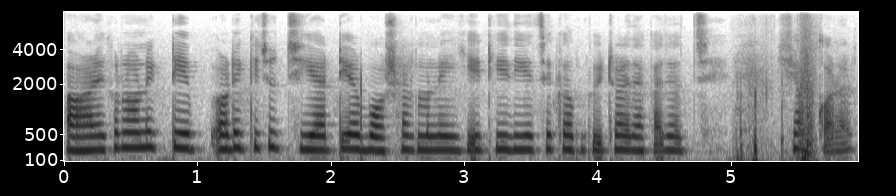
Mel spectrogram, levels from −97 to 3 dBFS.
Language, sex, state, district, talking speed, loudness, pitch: Bengali, female, West Bengal, Purulia, 170 wpm, -17 LUFS, 240 Hz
